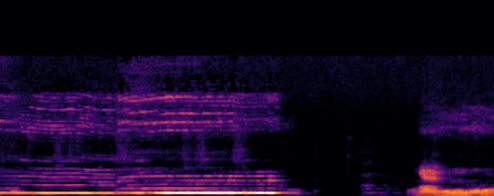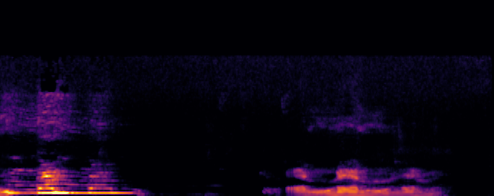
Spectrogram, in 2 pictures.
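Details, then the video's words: An Australian Terrier, set off by hearing dogs on TV, gives a long, steady, mid-pitched howl, then wavering, rising howls. "Australian terrier howling when watching dogs on tv"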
